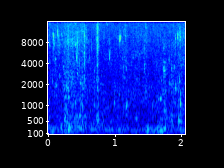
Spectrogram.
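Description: Faint steady background of wind and water out on the open river, with no distinct event.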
